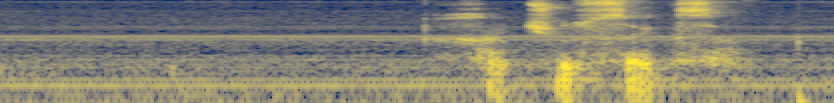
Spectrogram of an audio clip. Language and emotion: Russian, neutral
